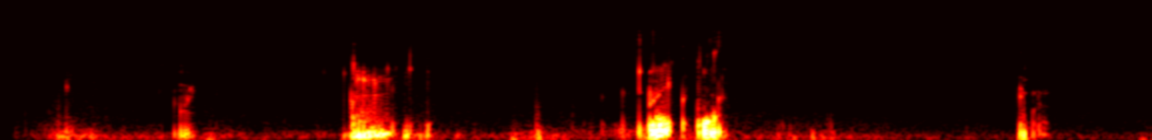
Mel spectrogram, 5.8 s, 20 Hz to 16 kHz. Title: late night stomach growls part 2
